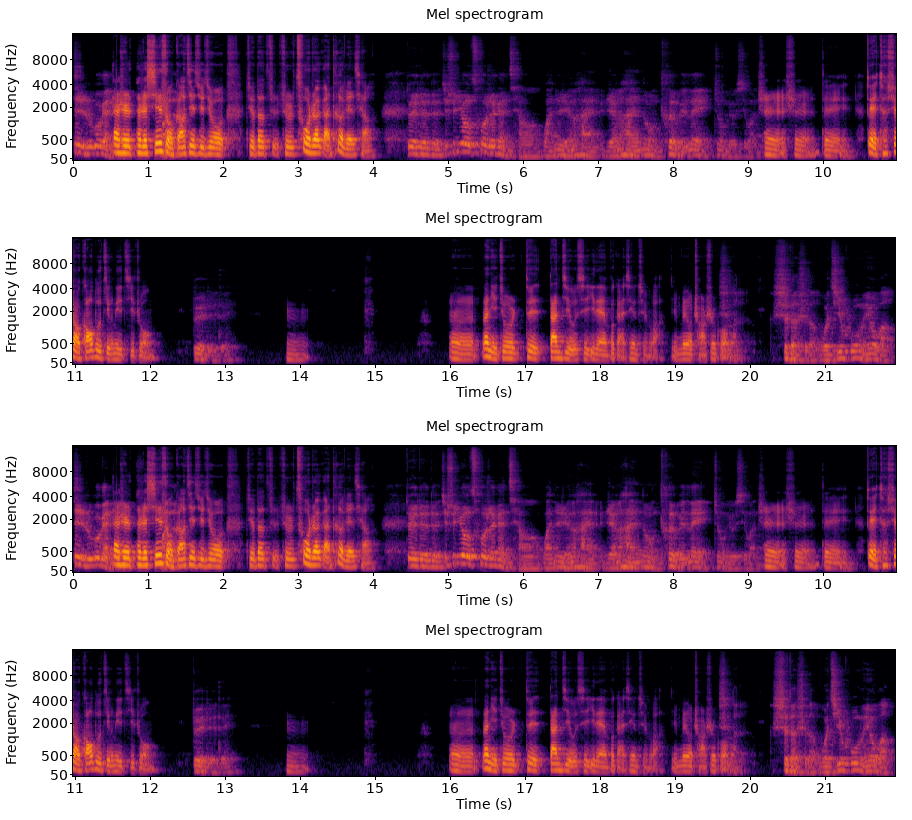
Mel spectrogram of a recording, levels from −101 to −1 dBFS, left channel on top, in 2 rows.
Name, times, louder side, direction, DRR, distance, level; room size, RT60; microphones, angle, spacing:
voice 1, 0.0-0.7 1.2-1.4 4.4-9.3 10.1-10.4 12.6-13.1 19.6-19.9 20.3-21.8, right 1 dB, 80° right, 3.2 m, -43 dB
voice 2, 0.5-4.4 9.1-10.3 10.6-12.1 13.8-14.1 16.0-19.8, left 2 dB, 15° left, 0.5 m, -31 dB
17.0 x 5.8 x 4.0 m
head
